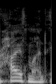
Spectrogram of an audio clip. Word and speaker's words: HYVEMYND: Both places are HiveMind, HYVEMYND, because back when I made my little AIM screen name, mm-hmm, spelling with I's was taken.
